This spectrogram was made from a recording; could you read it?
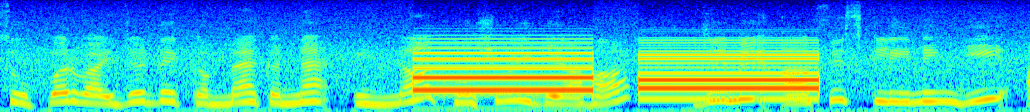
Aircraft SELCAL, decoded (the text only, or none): HQ-JP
